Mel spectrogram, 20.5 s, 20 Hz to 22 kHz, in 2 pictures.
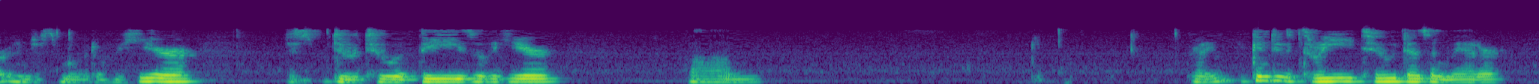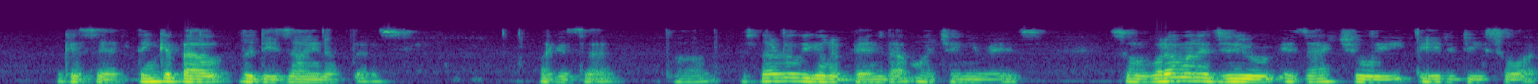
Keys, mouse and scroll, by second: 0.4-3.9 drag, 1.0 ctrl+r, 7.0 ctrl+r, 8.8-10.4 drag, 9.3 ctrl+r, 10.6 ctrl+r, 11.5-13.3 drag, 12.4 ctrl+r, 13.6-15.1 drag, 14.1-17.9 middle drag, 19.6 a.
